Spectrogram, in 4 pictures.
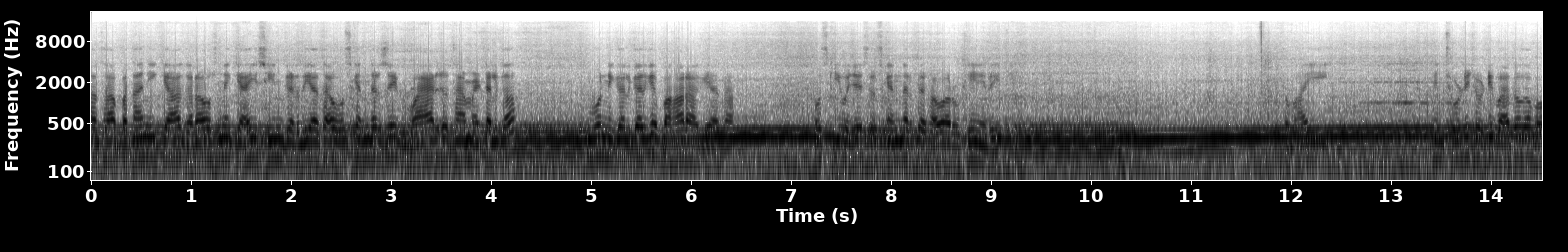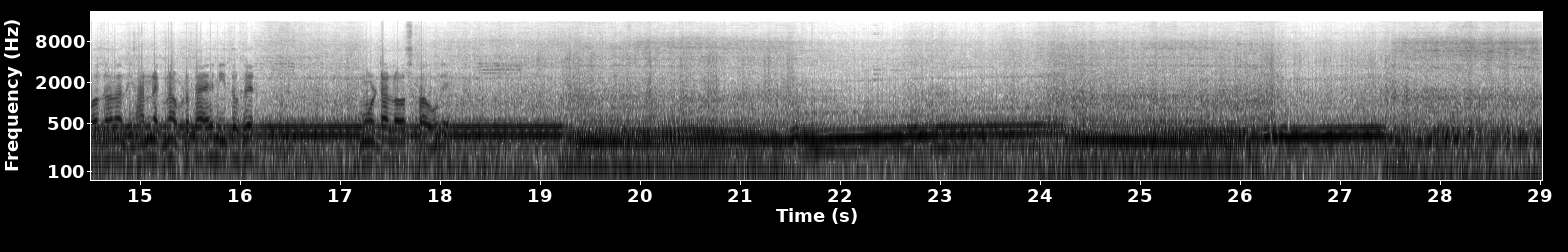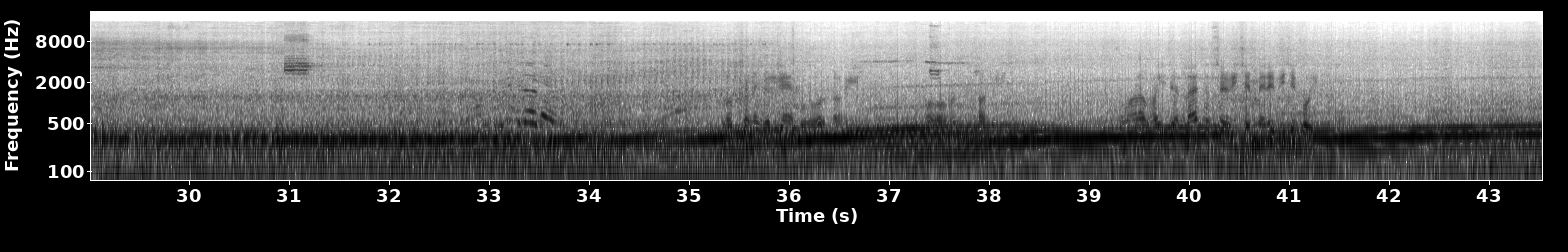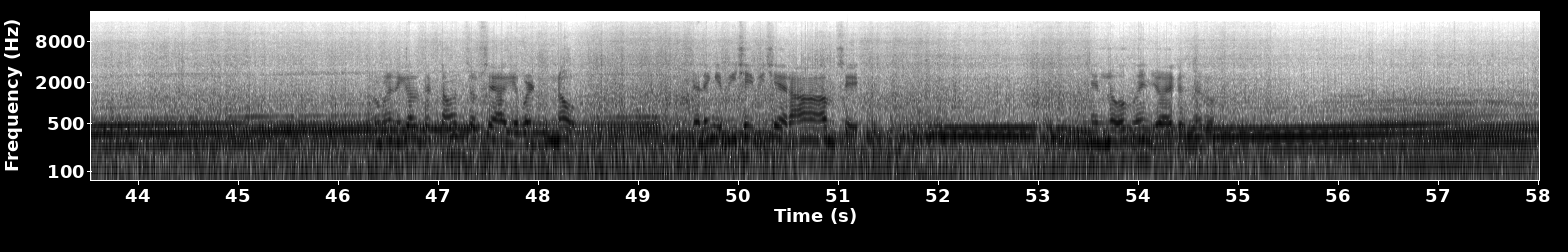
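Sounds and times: motorcycle engine accelerating: 0:00.0 - 0:58.0
wind noise rumble: 0:18.0 - 0:35.4, 0:36.8 - 0:58.0.

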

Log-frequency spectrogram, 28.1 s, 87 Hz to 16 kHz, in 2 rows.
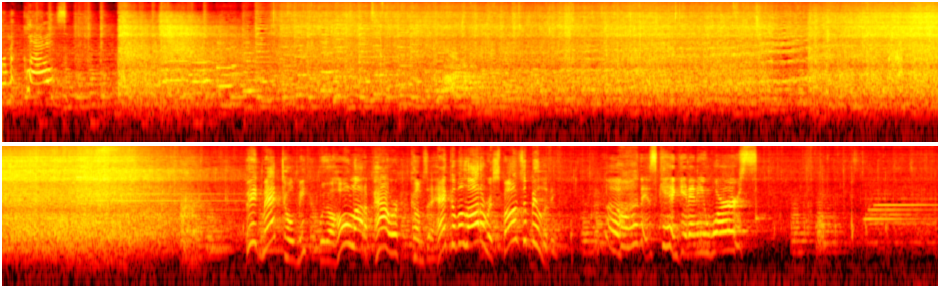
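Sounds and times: heavy rain falling: 0:00.0 - 0:28.0
music score: 0:02.3 - 0:13.1.

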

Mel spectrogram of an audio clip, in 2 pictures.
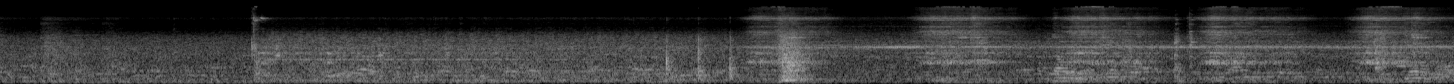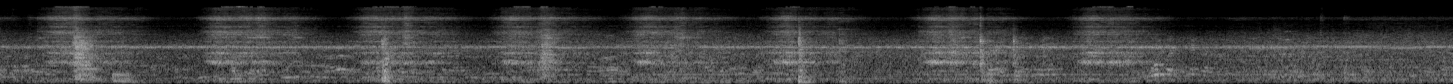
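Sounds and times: steel blade scraping steel drum: 0:07.4 - 0:26.4.

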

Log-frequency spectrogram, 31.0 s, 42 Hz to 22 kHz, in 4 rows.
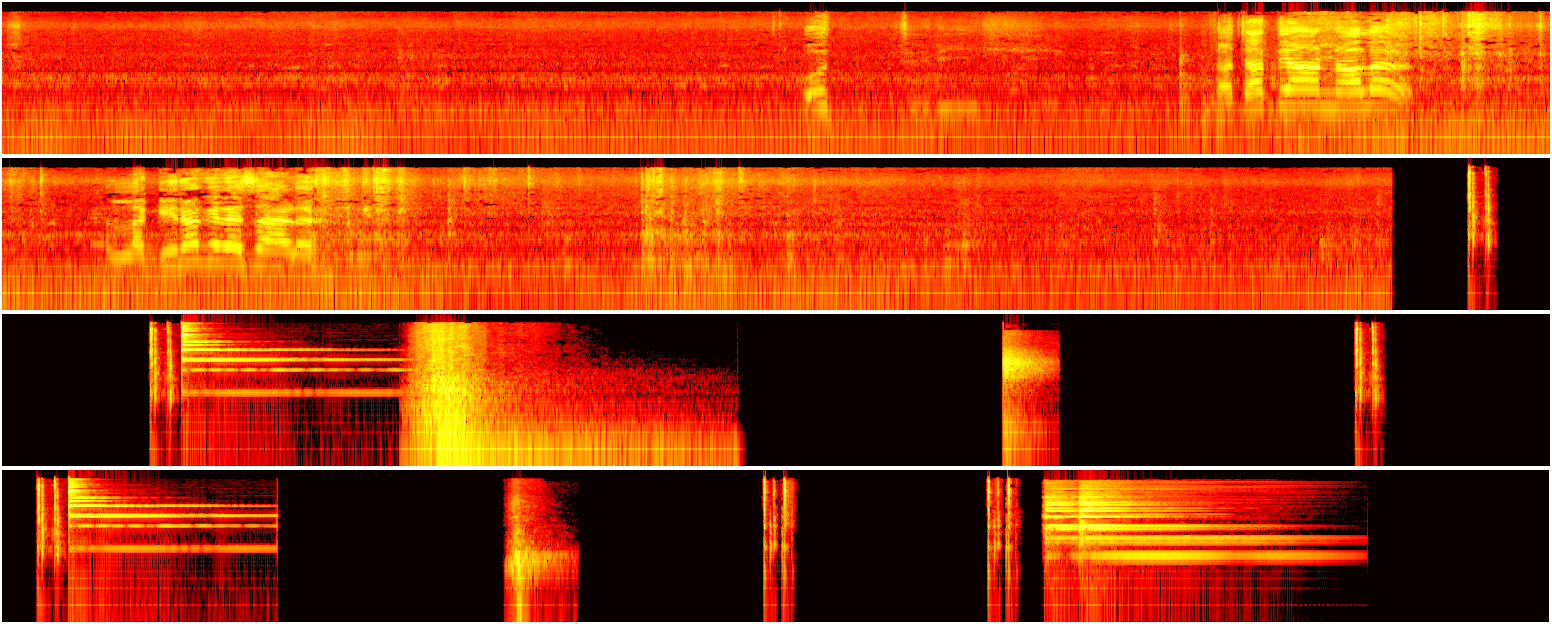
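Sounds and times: diesel engine running: 0:00.0 - 0:14.7
brief loud noise: 0:17.5 - 0:19.2
bright bell chime: 0:28.4 - 0:30.1.

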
